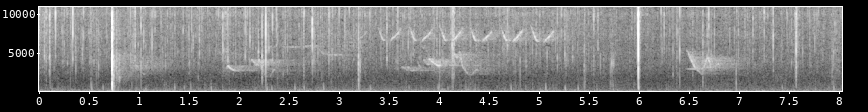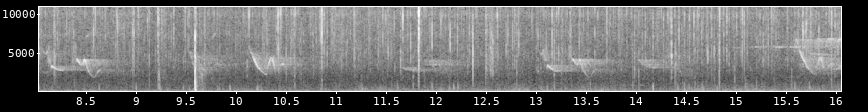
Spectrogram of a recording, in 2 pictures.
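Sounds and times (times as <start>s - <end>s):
fire crackling: 0.0s - 16.0s
small birds chirping: 0.9s - 7.1s, 7.9s - 8.8s, 9.7s - 10.7s, 11.5s - 12.4s, 13.0s - 16.0s.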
